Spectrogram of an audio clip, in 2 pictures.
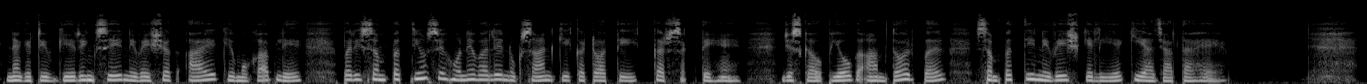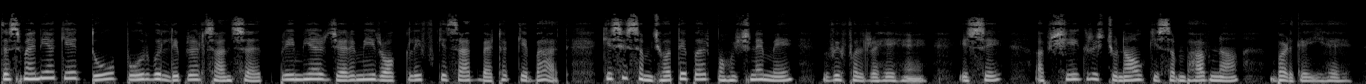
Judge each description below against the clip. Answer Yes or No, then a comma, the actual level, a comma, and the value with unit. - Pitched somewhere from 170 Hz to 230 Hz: Yes, high, 190 Hz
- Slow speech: No, average, 130 wpm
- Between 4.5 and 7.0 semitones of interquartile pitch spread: No, average, 3.8 semitones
